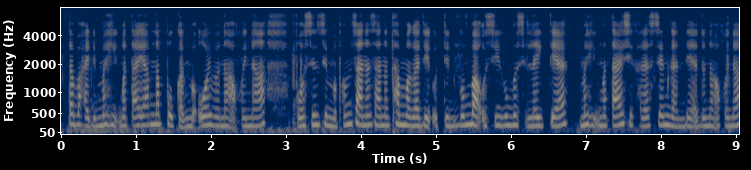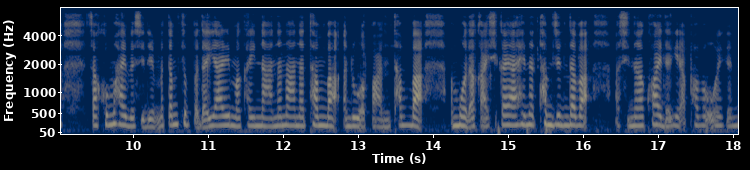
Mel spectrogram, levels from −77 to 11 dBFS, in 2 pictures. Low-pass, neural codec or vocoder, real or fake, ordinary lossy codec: 7.2 kHz; none; real; MP3, 48 kbps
